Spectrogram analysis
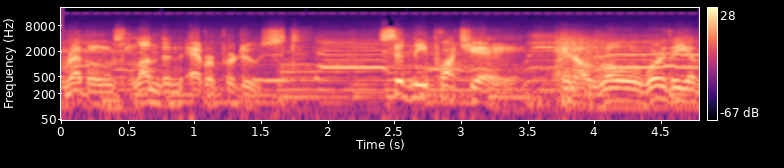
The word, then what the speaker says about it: Poitier: Poitier. Poitier.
